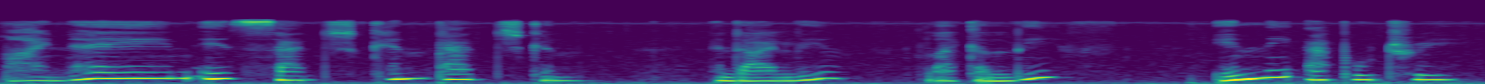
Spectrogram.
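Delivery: clear, sweet voice. Voice from the trembling tree speaks to the farmer and his men, clear sweet voice. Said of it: "clear, sweet voice again".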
